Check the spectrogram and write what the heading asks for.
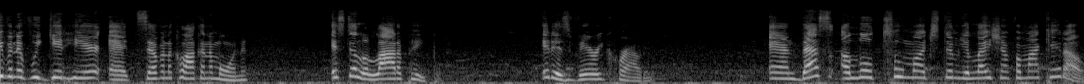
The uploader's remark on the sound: live at the Minnesota State Fair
